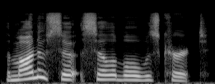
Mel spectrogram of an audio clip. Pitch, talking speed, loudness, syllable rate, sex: 220 Hz, 110 wpm, -18 LUFS, 4.2 syllables/s, female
